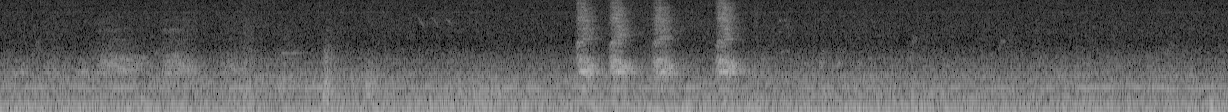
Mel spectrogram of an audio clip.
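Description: A bird calling outdoors: four harsh calls in quick succession, about a second and a half in all, a little past the middle, with a couple of fainter calls about a second in.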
